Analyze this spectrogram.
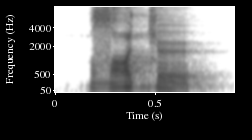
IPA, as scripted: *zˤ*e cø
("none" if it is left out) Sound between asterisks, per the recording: zˤ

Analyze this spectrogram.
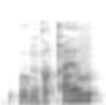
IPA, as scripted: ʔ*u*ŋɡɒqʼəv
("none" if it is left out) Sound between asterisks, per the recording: u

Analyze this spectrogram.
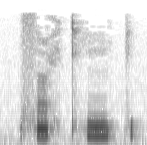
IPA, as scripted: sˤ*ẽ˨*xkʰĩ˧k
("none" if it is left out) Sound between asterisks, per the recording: ẽ˨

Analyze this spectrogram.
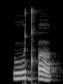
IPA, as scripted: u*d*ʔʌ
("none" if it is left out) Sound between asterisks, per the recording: d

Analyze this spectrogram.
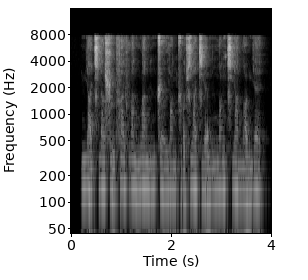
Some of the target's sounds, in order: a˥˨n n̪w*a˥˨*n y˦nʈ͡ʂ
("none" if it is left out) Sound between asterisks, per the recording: a˥˨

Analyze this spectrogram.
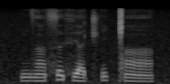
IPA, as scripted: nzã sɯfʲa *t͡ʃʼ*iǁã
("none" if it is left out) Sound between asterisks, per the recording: t͡ʃʼ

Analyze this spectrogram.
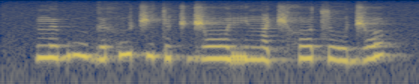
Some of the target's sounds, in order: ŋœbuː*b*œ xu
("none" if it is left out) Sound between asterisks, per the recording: ɡ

